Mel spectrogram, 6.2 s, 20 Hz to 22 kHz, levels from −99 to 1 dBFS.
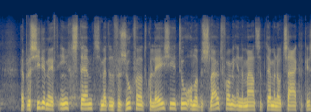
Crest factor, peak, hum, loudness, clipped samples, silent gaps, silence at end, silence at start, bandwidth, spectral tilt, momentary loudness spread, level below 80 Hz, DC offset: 16 dB; 0 dBFS; none; -17 LUFS; under 0.1%; none; 0 s; 0.4 s; 11.5 kHz; -5 dB/octave; 4 LU; -60 dBFS; under 0.1%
